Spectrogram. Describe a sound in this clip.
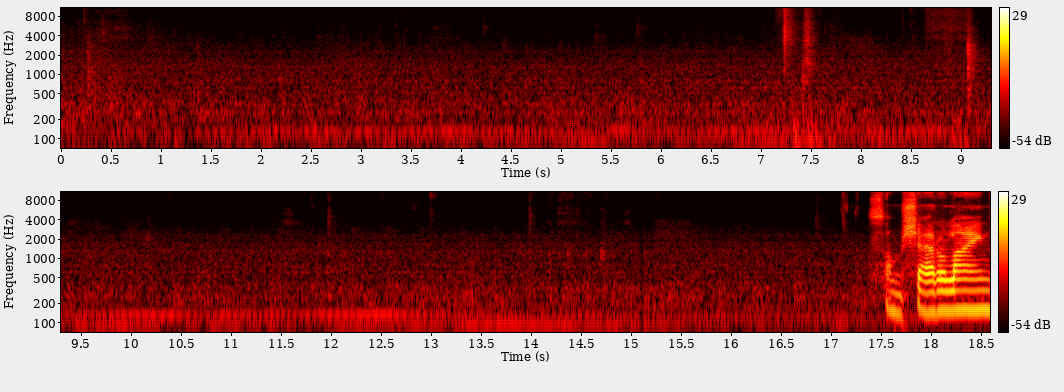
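A paintbrush brushes softly on canvas.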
